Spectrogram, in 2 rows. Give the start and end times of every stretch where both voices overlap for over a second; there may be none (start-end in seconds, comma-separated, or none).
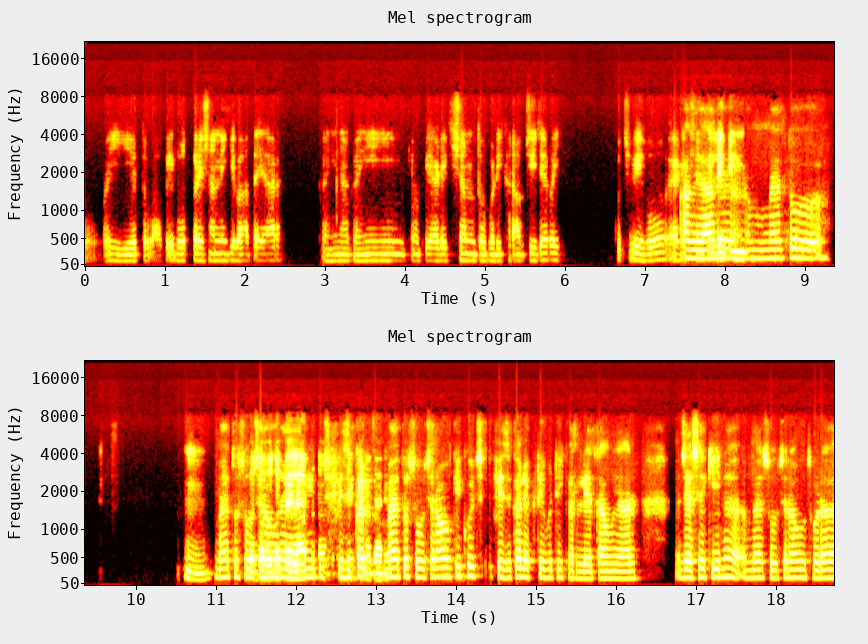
11.0-13.2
